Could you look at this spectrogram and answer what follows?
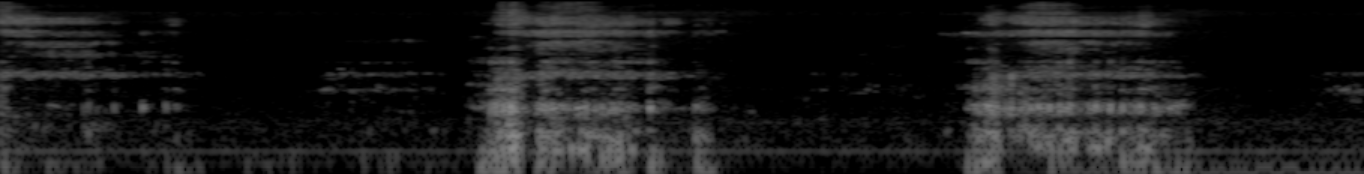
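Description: Two loud, rough, rattling snores on breathing in, with quiet breathing between, over steady room hum; snoring.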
